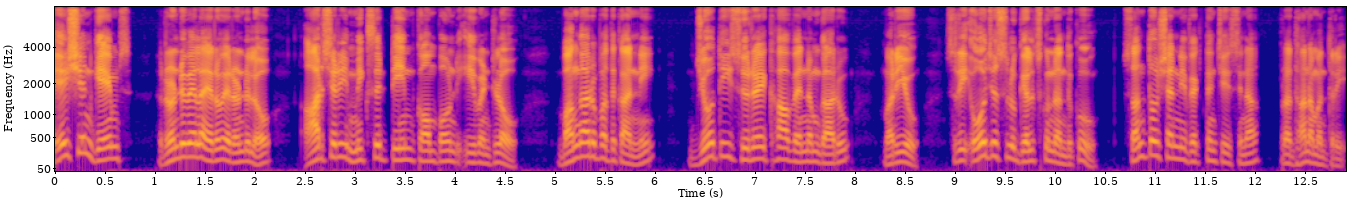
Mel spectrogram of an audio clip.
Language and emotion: Telugu, neutral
